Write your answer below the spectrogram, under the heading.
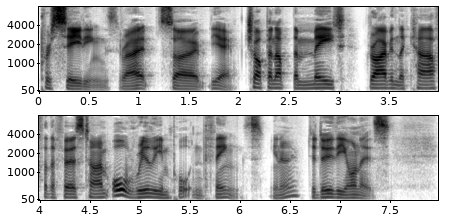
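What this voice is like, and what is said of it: Australian accent. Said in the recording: “do your best to copy my pronunciation and get that Aussie accent”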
